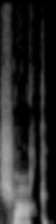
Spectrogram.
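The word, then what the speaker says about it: Chock: with this guy named chalk that's not a a mispronunciation his name is chalk spelled CH o CK they went to Disneyland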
